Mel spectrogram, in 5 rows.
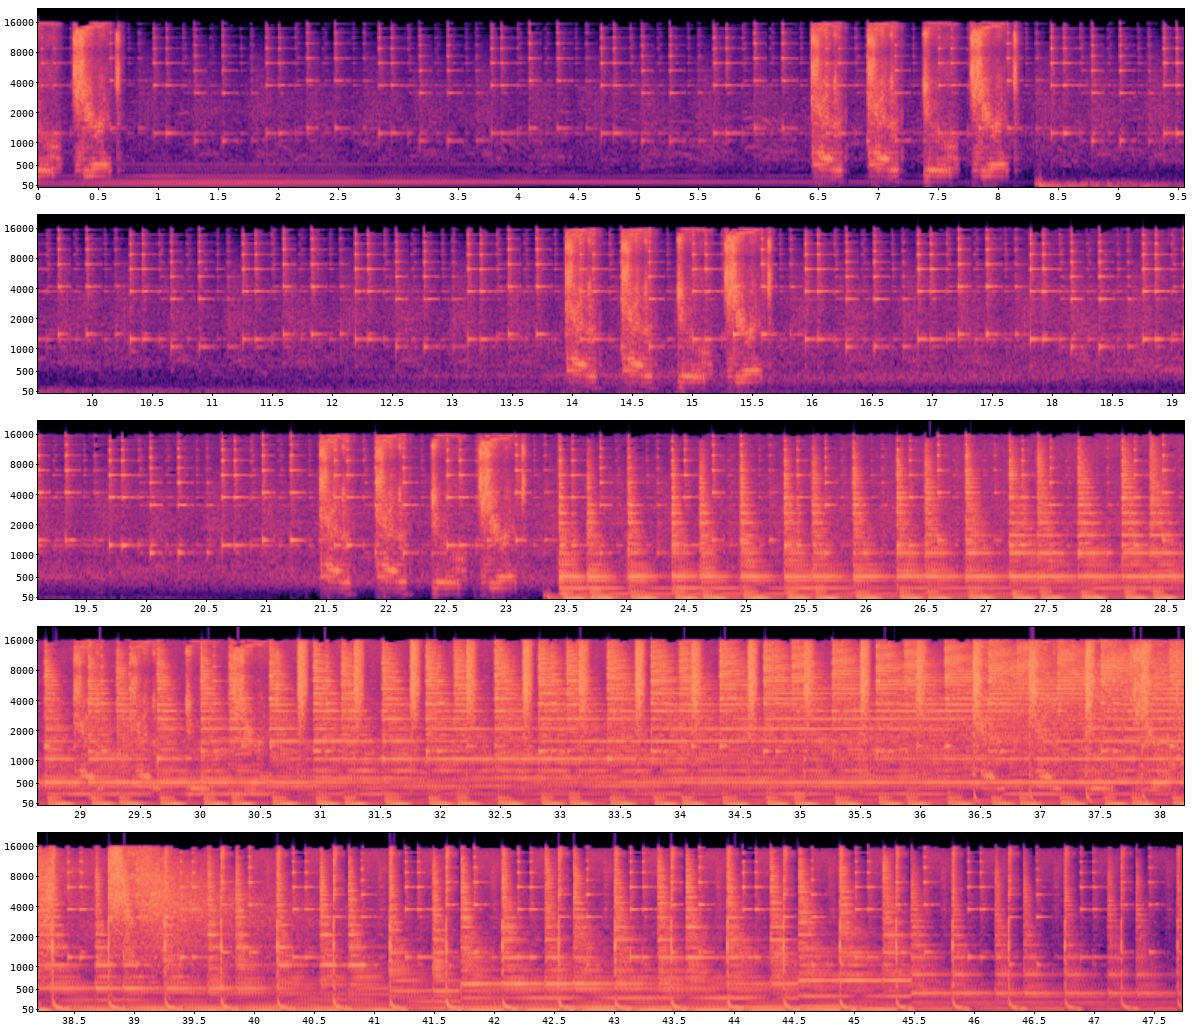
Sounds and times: Music: 0.0 - 47.7.

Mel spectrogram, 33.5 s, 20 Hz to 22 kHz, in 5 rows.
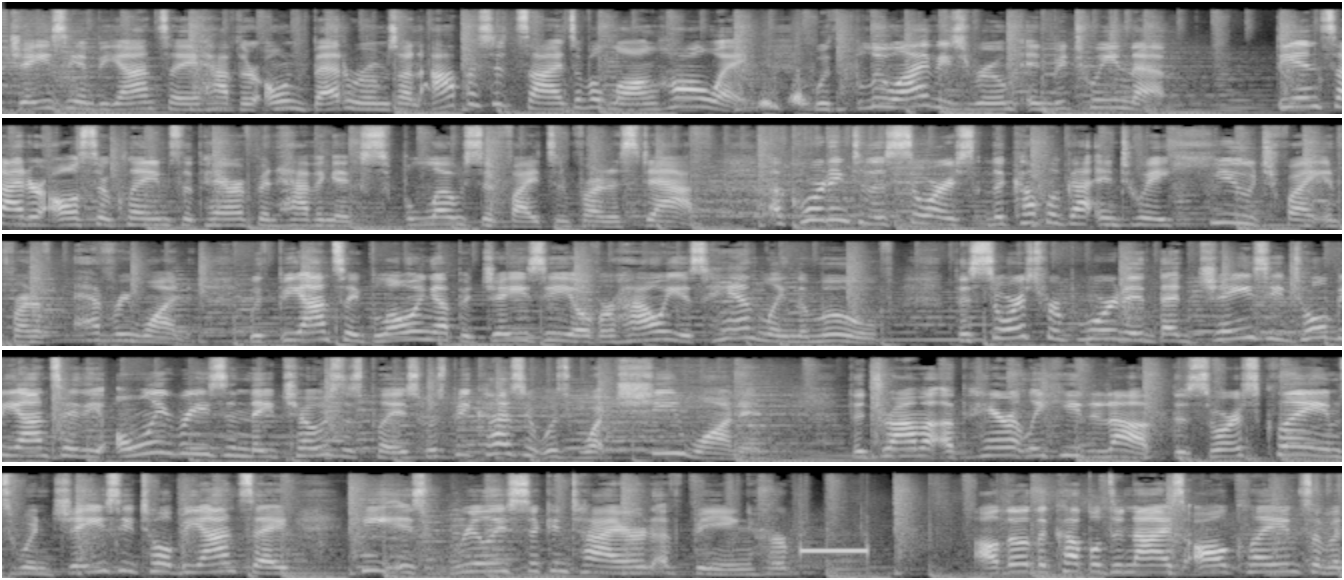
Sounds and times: Speech: 0.0 - 5.8, 6.4 - 30.8, 31.6 - 33.5
Music: 0.0 - 33.5.

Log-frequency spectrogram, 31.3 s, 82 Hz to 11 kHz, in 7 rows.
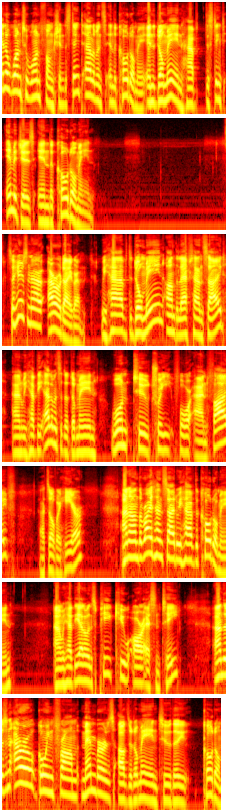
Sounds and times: Speech: 0.0 - 6.4, 9.0 - 19.6, 20.3 - 22.6, 23.4 - 26.0, 26.6 - 31.2.

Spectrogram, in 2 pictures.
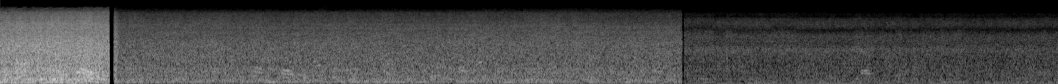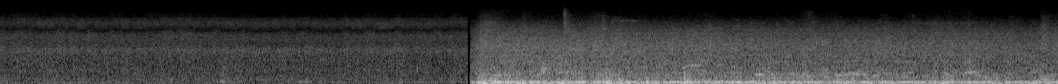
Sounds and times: Waterfall: 0.0 - 21.1.

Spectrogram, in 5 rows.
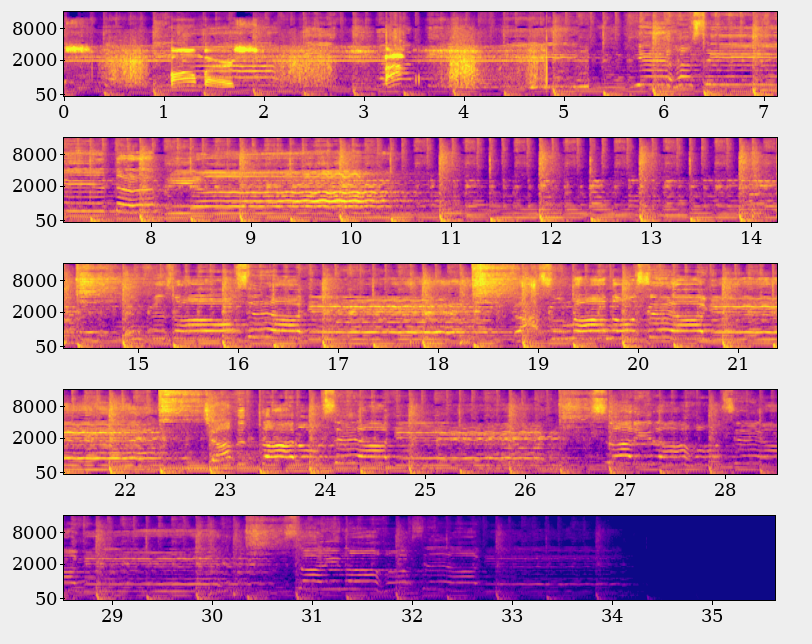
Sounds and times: Singing: 15.0 - 30.2, 30.8 - 34.2.

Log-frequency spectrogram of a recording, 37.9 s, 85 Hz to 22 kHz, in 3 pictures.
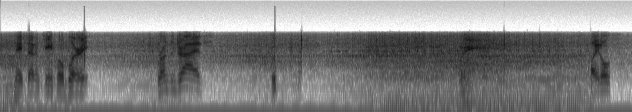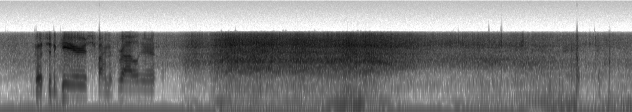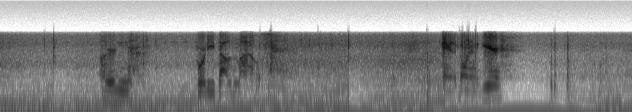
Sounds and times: Medium engine (mid frequency): 0.0 - 37.9
Vehicle: 0.0 - 37.9
Accelerating, revving, vroom: 16.4 - 21.0.

